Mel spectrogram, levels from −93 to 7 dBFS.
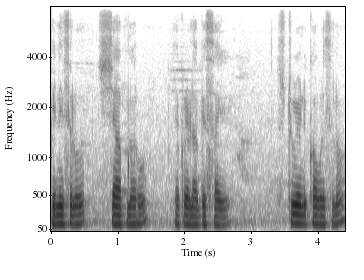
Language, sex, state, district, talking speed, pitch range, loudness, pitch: Telugu, male, Andhra Pradesh, Srikakulam, 95 wpm, 115-140 Hz, -17 LUFS, 120 Hz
